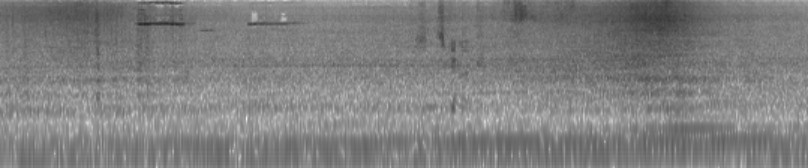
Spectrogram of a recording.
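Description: Car engine and road noise heard from inside the cabin while driving in traffic: a steady low hum, with the engine note climbing a little in the last few seconds.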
